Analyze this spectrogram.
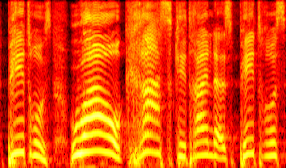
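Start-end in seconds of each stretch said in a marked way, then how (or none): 0.1-1.7 high, loud, slow gasp of amazement; amazed servant girl. Retold or imitated. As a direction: burst out in disbelief at the door. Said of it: "die Dienerin rausgeht und sagt".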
